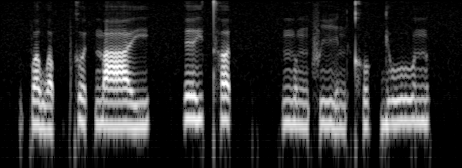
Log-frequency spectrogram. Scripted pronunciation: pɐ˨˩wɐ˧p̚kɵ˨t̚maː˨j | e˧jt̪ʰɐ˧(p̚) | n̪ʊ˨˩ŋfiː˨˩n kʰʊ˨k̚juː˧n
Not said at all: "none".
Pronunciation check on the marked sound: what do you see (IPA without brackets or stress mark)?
t̚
